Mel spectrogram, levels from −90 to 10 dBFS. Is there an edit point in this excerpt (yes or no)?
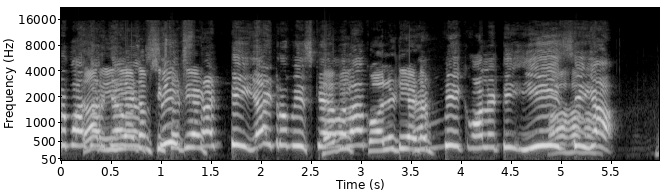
no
